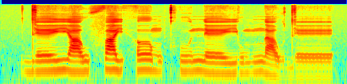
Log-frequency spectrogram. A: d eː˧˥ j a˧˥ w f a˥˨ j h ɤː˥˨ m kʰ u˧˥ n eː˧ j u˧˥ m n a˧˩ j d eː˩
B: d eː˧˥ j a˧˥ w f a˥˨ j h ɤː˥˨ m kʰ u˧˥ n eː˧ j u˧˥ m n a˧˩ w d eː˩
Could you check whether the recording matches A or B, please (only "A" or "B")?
B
